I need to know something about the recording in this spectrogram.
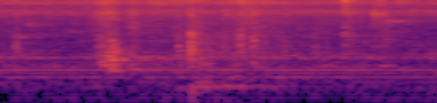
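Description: Handling noise from a small cardboard box being turned over in the hands: two short taps about half a second and a second in, over a steady low hum.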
